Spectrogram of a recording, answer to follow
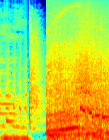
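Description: Electronic music, broken off about a second in by a sudden loud burst of car sound: an engine revving, its pitch rising and then falling, over a rushing noise.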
